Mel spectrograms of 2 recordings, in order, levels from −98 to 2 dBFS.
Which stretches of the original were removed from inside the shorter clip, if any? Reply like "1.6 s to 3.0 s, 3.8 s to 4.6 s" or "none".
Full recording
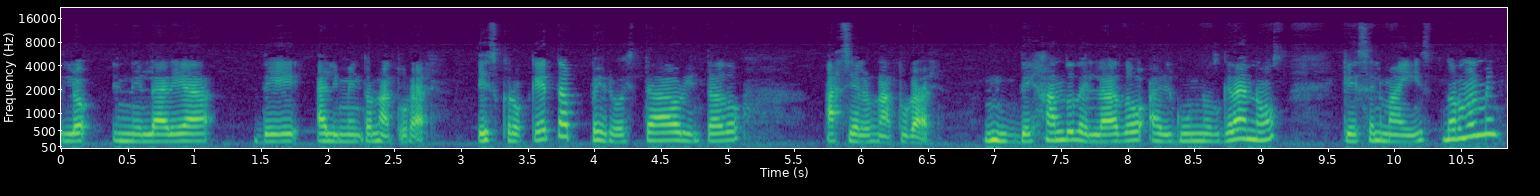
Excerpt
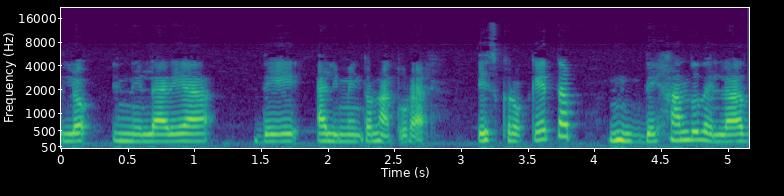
3.9 s to 6.8 s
